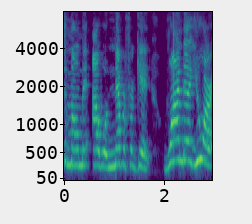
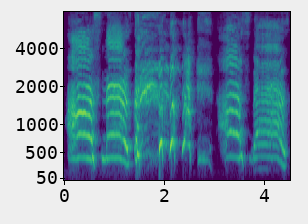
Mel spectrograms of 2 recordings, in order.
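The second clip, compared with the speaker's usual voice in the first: excited squeal; 6 semitones higher, 4 dB louder, much slower than usual. Real, not acted. Squealing with delight at super chat.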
